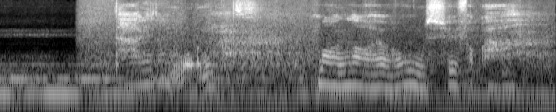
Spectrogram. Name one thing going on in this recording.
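A woman speaks quietly.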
